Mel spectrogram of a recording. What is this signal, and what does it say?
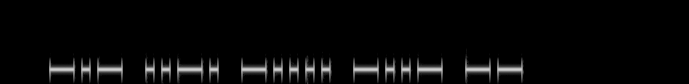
Morse code, heard as a keyed tone, about 15 wpm, 700 Hz. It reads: KF6XM
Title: USA Call Signs - 5 Characters - Repeated 3x - 15wpm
